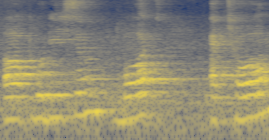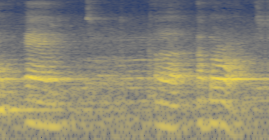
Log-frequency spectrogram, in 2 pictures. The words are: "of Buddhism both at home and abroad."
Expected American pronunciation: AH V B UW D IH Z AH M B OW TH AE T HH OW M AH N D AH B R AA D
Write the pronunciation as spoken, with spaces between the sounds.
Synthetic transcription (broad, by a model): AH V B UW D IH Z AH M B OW T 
